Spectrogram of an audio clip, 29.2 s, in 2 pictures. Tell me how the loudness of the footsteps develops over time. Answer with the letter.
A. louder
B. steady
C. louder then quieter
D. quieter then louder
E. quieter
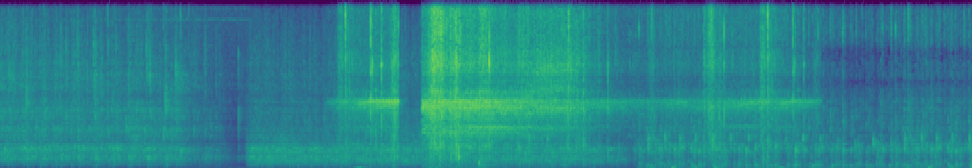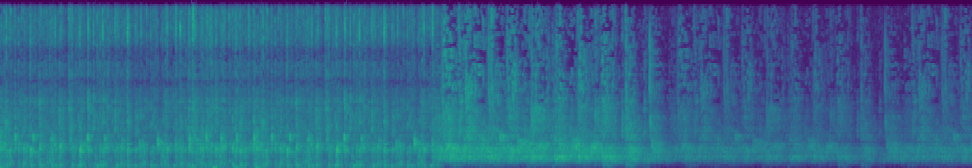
D.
